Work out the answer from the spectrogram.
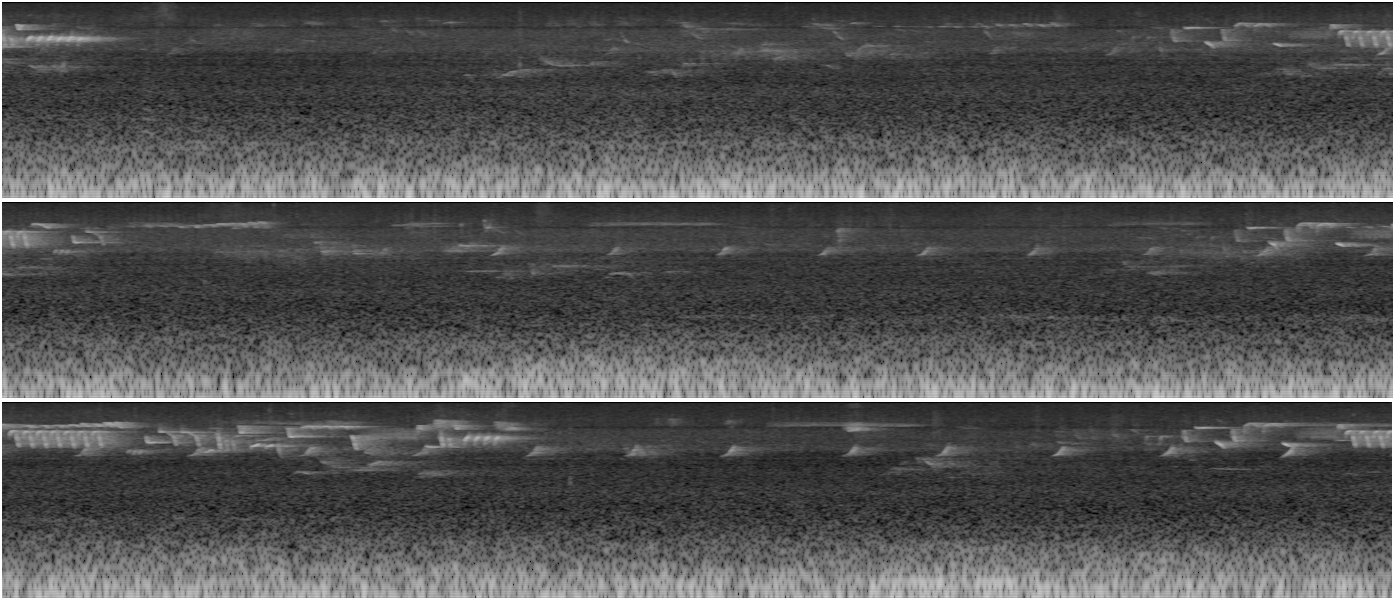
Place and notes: Court-St.-Étienne, Belgique - The forest
Very quiet ambience in the forest. Wind in the trees, birds, silence.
